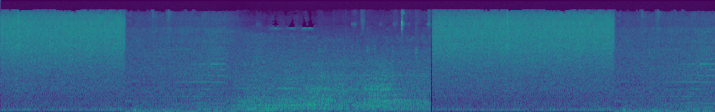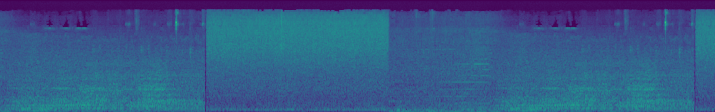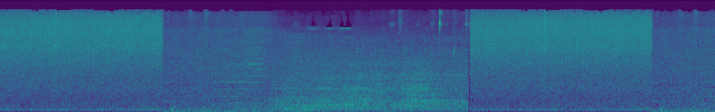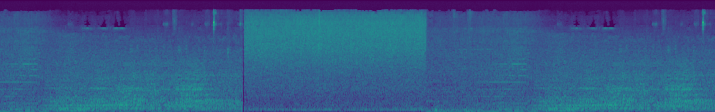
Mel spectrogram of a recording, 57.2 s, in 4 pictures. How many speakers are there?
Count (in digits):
0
